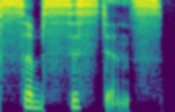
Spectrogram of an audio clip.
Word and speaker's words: subsistence: It's called living at the level of subsistence. Let's look at that word subsistence. Say it with me. Subsistance. Subsistence. The stress is on that second syllable. Sis.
